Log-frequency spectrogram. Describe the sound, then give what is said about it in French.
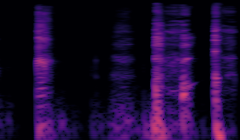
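A short series of four or five harsh coughs in quick, uneven succession, with brief pauses between them and no talking. “on a juste le droit de tousser entre deux trucs.”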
